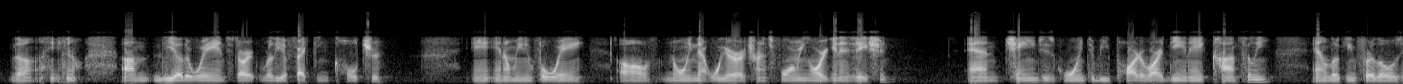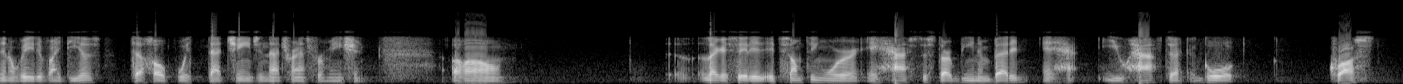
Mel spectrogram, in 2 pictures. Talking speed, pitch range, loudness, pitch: 150 wpm, 85-95 Hz, -17 LUFS, 90 Hz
